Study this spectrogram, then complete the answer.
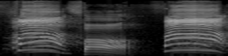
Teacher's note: فاولا. فاولا میں فا کا مخرج اوپر والے دانتوں کے کنارے جب نیچے والے ہونٹ کے تر حصے سے لگتے ہیں ادا ہوتا ہے فا.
